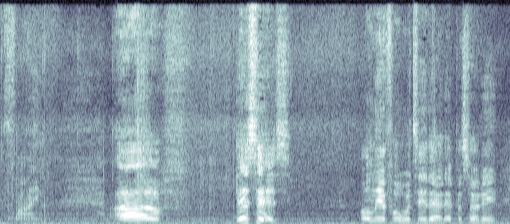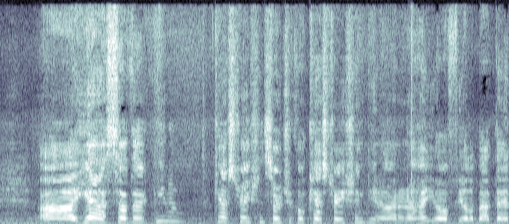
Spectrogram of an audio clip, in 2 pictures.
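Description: The speech moves at a fairly quick pace, broken by long, frequent pauses. Noticeable background noise sits behind it. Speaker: podcast host. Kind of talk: casual monologue podcast. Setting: recorded while driving to work. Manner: humorous, rambling, with hesitations.

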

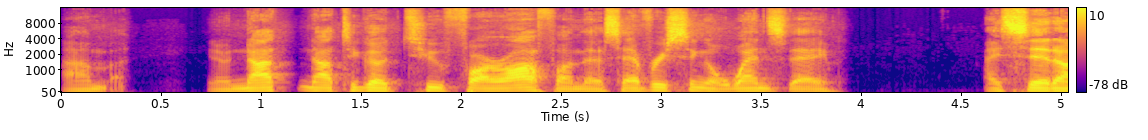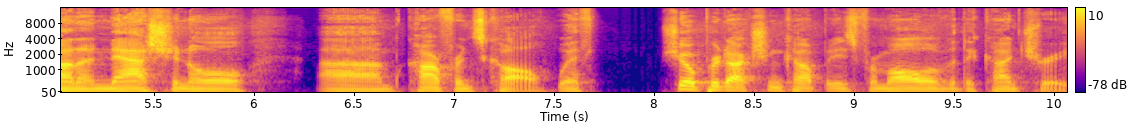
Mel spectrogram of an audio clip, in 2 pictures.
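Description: A normal speaking voice talks at a fairly quick pace with ordinary pitch variation. The accent is American. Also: man, fairly low pitch for a man. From Boston, Massachusetts. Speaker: home show company president. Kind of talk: casual interview.

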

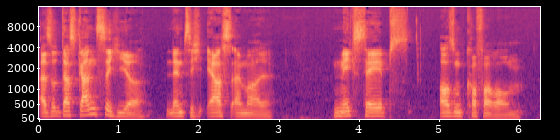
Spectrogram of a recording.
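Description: Speaking at a very slow pace, a man of medium pitch uses ordinary pitch variation and takes long, frequent pauses. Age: 20s. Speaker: podcast host and amateur rapper. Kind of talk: casual chat.

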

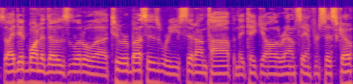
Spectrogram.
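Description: Speaking with an American accent, a man of fairly low pitch moves at a fairly quick pace with hardly any pauses. His intonation is monotone and flat. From Texas, Fort Worth. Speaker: podcast host, real estate. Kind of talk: interview.

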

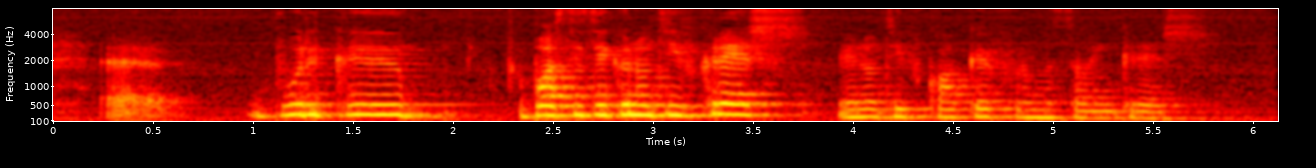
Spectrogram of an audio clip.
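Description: A woman's high pitch at a moderate pace, with audible room echo and noticeable background noise. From Lisbon, Portugal. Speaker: childminder and early childhood educator. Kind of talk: podcast interview.

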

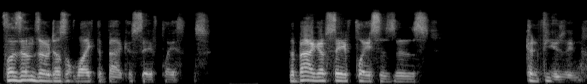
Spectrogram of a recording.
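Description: A gruff, put-on character voice moves at a moderate pace. Long pauses come often. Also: man, fairly high pitch for a man. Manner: gruff, wary, speaks of himself in third person.

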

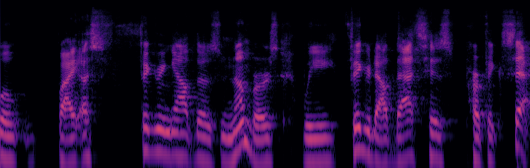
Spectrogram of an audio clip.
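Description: At a moderate pace and medium pitch, a man talks with a plain, everyday voice, his pitch varying in an ordinary way. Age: 60s. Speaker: business consultant. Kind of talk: interview. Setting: live stream.

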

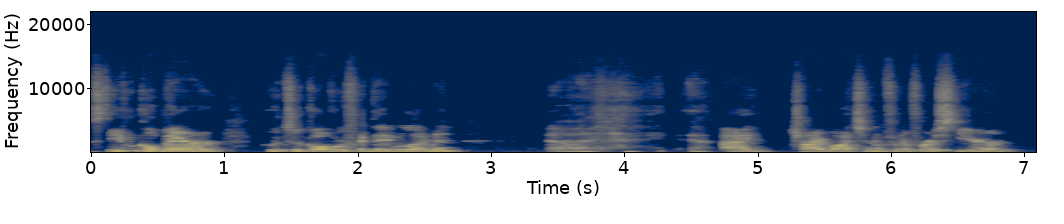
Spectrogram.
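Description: A man's high-pitched voice at a moderate pace, with lively intonation and long, frequent pauses. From New York City, Staten Island. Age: 40s. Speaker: podcast host. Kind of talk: solo podcast monologue. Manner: casual, hesitant with fillers.

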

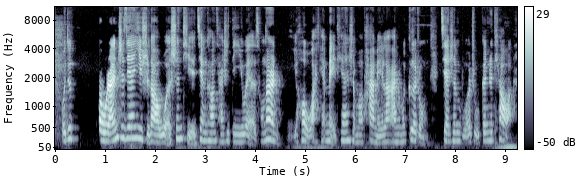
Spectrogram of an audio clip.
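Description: This woman has an unremarkable speaking voice, pitched in the medium range and delivered at a moderate pace with ordinary pitch variation. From China, Xi'an. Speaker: working holiday traveller, restaurant owner. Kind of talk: casual chat.

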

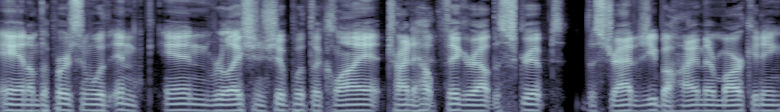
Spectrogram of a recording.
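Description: This is a man speaking. He talks with an American accent. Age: 30s. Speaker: marketing business owner. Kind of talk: casual interview.

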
